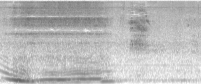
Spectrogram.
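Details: Pet dog (female) snoring: a single rough, fluttering snore on a breath with a faint snort after it.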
